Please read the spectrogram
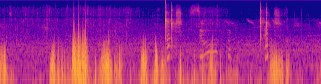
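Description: A person's voice speaking short, separate words, the loudest about one and a half seconds in, with a few sharp clicks a little after three seconds and again after five seconds.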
